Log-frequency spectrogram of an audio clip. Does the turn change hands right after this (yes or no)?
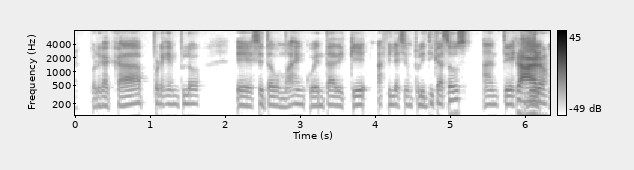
no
